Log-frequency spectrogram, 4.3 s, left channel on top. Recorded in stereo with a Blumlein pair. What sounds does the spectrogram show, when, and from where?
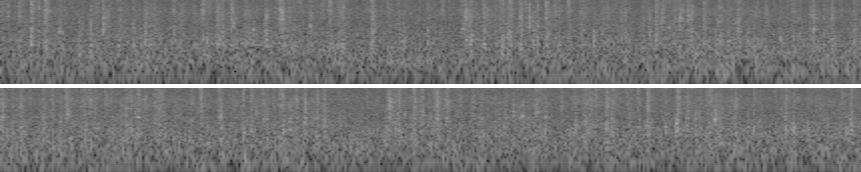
Only background noise.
